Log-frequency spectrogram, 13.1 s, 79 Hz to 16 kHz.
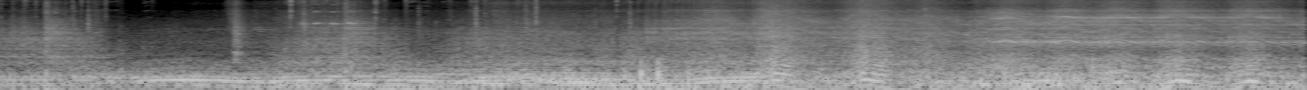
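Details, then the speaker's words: Honda Vario 125 scooter with rough engine noise, idling and revving: deep uneven rumble, typically caused by a worn left-side crankshaft bearing; engine to be split open. "oke Bisa jelas ya untuk suara motornya jadi suara motornya bergemuruh nah ini biasanya disebabkan oleh bearinguk as khususnya bagian sebel seb sini ya sebelah kiri"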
